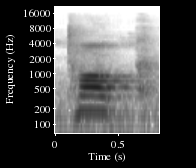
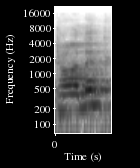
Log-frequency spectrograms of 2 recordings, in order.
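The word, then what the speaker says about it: talk: ټاک ټاک که احیانا تاسو ټالک تلفظوئ غلط دی.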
